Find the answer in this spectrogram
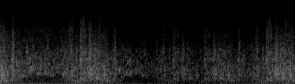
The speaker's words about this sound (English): I'm coming up on the river which flows north. Once I reach it, you hear it getting louder.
